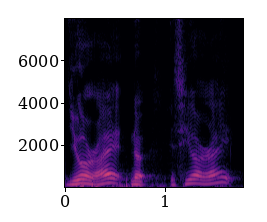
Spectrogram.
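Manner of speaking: quiet, offhand mock of the actor's line; nonchalant. Mocking an actor's careless line to a son in a quiet offhand tone. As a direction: toss it off like it barely matters. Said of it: "he looks at him so nonchalant and he's like".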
